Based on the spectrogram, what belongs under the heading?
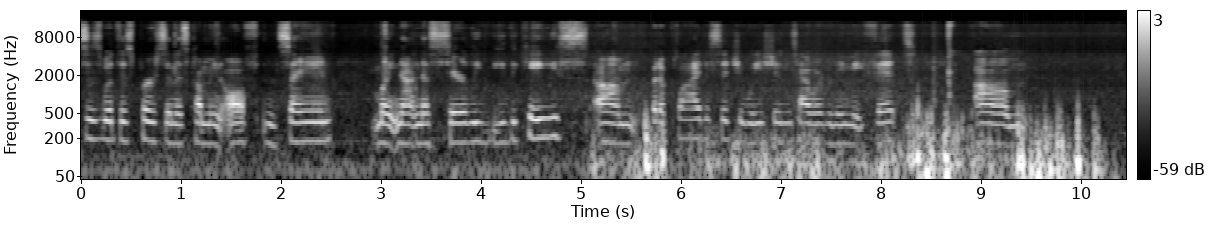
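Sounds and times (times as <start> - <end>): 
speech: 0.0 - 9.6
wind blowing: 3.2 - 10.4.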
